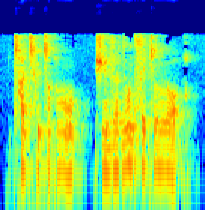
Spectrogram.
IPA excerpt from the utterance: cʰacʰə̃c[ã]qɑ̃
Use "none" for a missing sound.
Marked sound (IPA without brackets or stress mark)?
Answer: ã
